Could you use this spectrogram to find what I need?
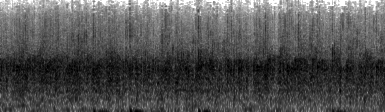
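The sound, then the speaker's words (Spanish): Audience applause fills a live stage performance with dense, steady clapping from many hands that stays loud and even for all four seconds. “Théo Cantillo, bravo, bravo, bravo, un applaudissement général.”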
